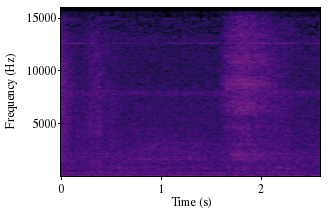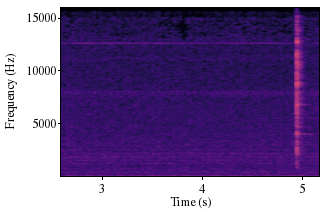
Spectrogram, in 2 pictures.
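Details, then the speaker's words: Pioneer SX-650 vintage stereo receiver being checked, barely any volume output: steady low hum, then one sharp relay click near the end as output engages at switch-on; amp section appears not in protection mode, normal protection relay click. "hear that second click so the amp section appears that it's not in protection mode"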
